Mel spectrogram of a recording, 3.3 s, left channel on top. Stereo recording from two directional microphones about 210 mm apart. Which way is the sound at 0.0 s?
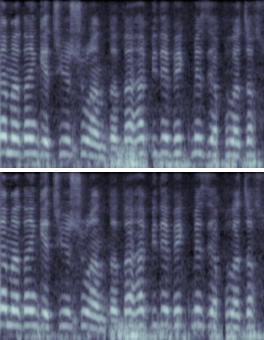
20° right (ahead or behind).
